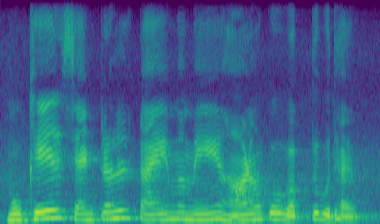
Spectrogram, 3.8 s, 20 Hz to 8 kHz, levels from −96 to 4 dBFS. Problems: none marked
